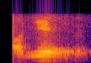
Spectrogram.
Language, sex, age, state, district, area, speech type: Urdu, male, 60+, Delhi, North East Delhi, urban, conversation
